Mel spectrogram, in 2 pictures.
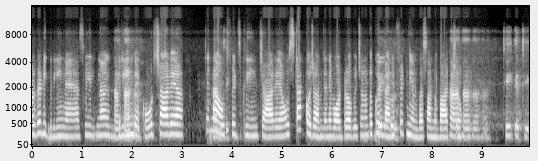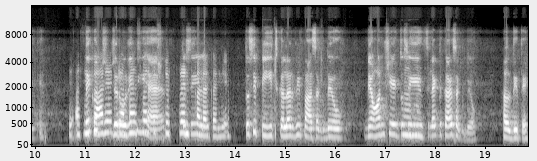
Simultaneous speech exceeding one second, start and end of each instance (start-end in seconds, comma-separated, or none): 11.0-13.2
